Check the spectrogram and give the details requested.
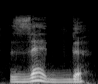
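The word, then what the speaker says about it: zède: and the last one zed Zed okay so remember to pronounce this D at the end zed zed okay so let's see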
